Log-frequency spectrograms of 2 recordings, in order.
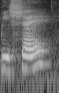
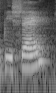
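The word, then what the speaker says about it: Bichette: it's in the shade bishe I think that's how you say it b i c h e tte e is bishe and I didn't touch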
